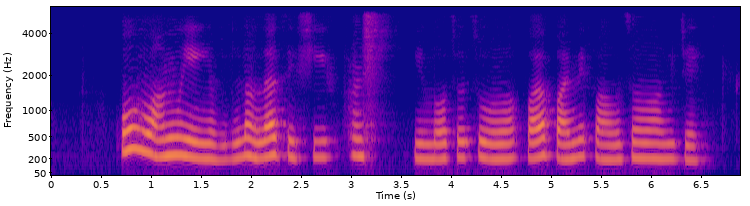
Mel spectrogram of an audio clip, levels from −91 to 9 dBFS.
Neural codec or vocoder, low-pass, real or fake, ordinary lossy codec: codec, 16 kHz, 0.3 kbps, FocalCodec; 5.4 kHz; fake; Opus, 64 kbps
